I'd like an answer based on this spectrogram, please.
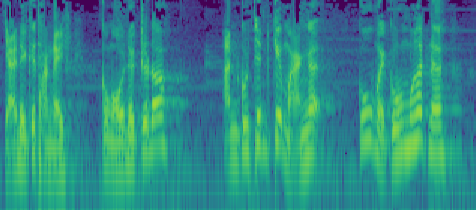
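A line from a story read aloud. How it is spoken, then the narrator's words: Strained shout. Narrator (Vietnamese): Anh vừa nặng cổ lại, vừa hét lên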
